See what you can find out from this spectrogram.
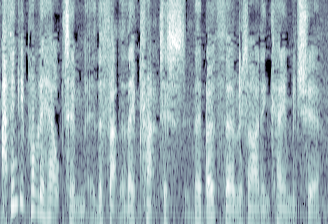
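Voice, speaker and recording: A man giving hushed, low-key snooker commentary in a measured, unhurried, analytical way. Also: sing-song, noisy background.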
